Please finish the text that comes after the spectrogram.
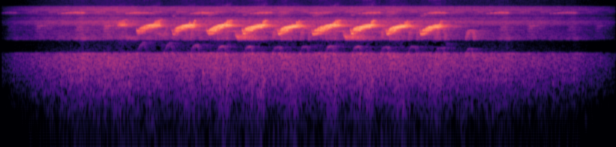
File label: Myrmotherula hauxwelli, song, S. America Eastern Lowlands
